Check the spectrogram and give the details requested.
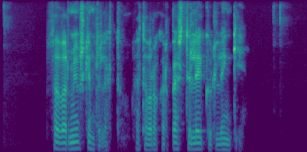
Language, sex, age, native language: Icelandic, male, 40-49, Icelandic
